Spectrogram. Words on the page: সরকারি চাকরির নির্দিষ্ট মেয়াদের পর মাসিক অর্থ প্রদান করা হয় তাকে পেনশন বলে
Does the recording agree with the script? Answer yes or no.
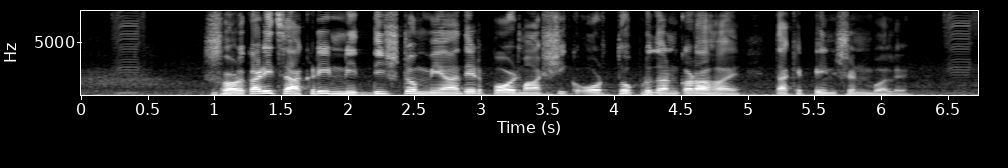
yes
